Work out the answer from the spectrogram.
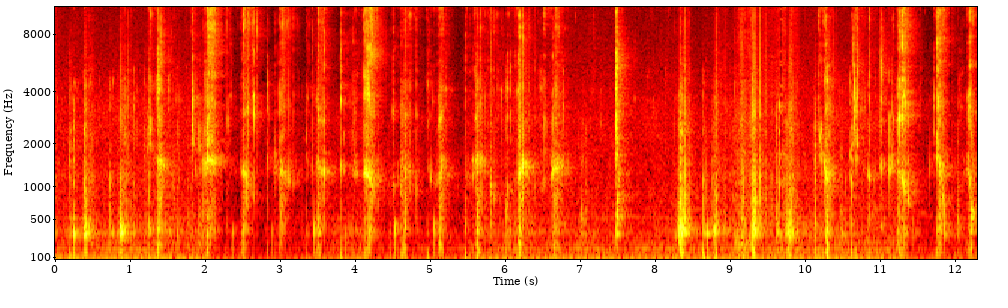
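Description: Crunching and chewing of crispy fried sweet potato chips, close to the microphone: sharp crackling bites and munches coming quickly and irregularly.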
